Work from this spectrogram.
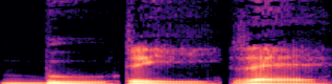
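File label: "burire", concatenated syllables; Affixing experiment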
